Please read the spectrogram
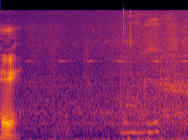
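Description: A pause after a spoken word with low room noise, then a faint steady buzz sets in about one and a half seconds in.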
